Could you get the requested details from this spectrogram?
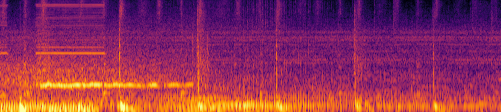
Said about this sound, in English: Bumping around in an auto rickshaw. Whoa, oh, oh. Yeah, an auto rickshaw.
